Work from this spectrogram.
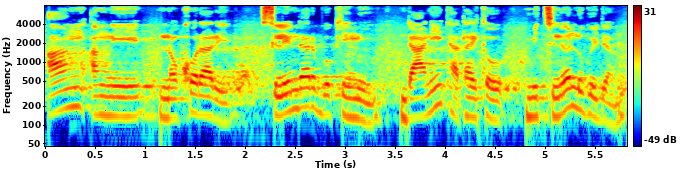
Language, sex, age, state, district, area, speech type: Bodo, male, 18-30, Assam, Kokrajhar, rural, read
